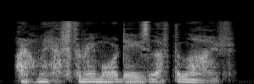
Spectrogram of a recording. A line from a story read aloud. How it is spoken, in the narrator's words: he breathed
